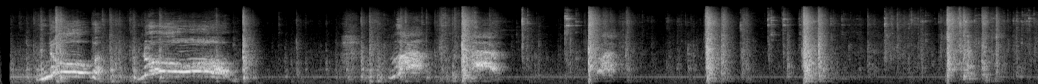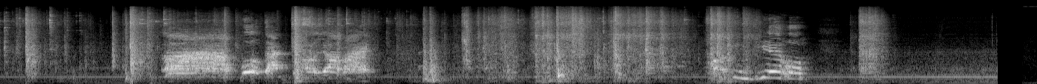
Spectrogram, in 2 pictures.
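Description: A man shouting in fits, with many sharp knocks and crashes of things being hit in between, in a small room; a faint steady hum runs underneath from a few seconds in.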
